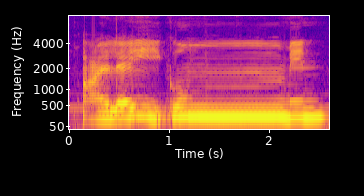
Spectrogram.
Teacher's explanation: میم ساکن کے بعد دوبارہ میم متحرک آ جائے تو دونوں میموں کو آپس میں غنے کے ساتھ ملا کے پڑھتے ہیں۔ اس قاعدے کو ادغام شفوی کہتے ہیں۔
